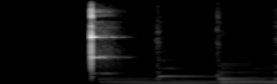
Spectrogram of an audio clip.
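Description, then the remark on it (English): Glasses clink together in a toast with one sharp strike, followed by a sustained bright ringing tone and a couple of softer taps as it fades, with no talking. “Let's sip it.”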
